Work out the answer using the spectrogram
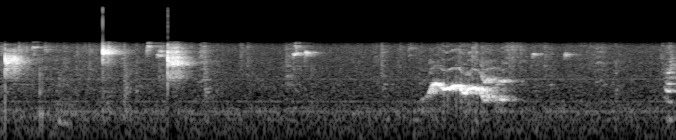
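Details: Pet African grey parrot in a good mood, full of morning energy on a kitchen table: a few short bright squeaks, then a loud warbling whistle about a second long that wavers and slides down, with quiet pauses between.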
